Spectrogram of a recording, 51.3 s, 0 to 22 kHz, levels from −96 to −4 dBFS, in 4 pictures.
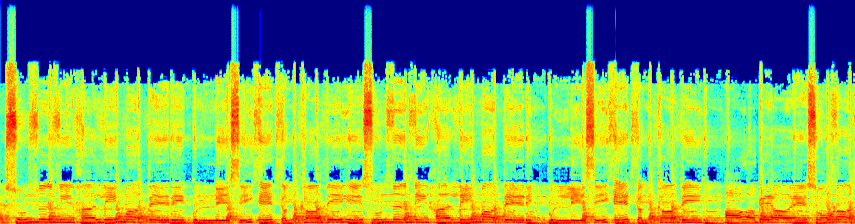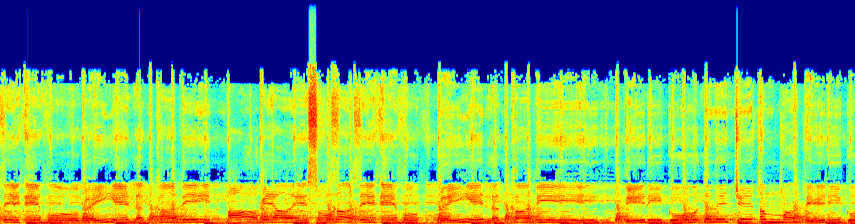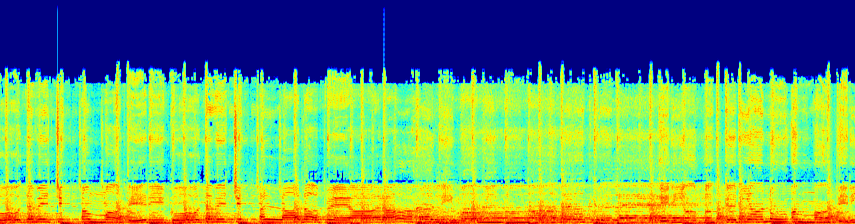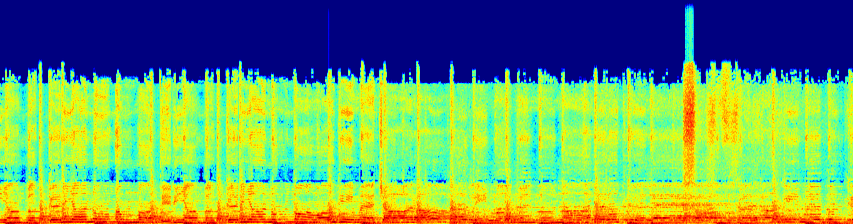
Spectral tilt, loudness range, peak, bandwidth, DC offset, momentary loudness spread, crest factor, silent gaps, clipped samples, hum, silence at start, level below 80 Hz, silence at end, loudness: -4 dB/octave; 1 LU; 0 dBFS; 16.5 kHz; under 0.1%; 4 LU; 12 dB; none; under 0.1%; none; 0 s; -24 dBFS; 0 s; -11 LUFS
